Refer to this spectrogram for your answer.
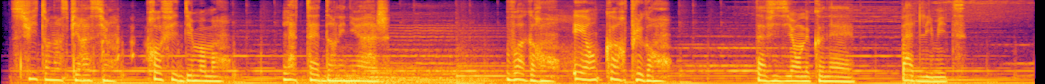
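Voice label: french tv spot; tamaris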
